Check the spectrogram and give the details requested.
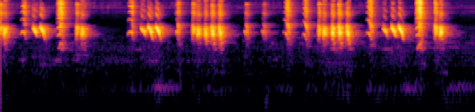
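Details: Long-tailed shrike singing, used to stir a kept shrike into agitation and song: grating, buzzy phrases of rapid chattering notes in short clusters, a pause near the one-second mark, then denser scratchy bursts.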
